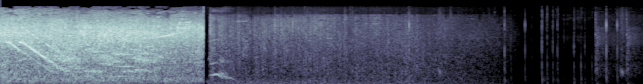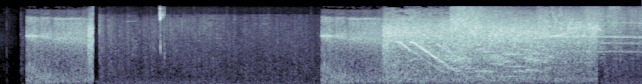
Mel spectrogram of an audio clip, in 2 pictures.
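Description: A fiery energy blast roars and crackles.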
